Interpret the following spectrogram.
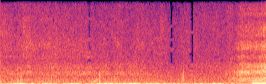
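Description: Wind buffeting a clip-on wireless microphone, a steady low rumble, with the wearer's breathing and faint scuffs from walking; a breath swells near the end.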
